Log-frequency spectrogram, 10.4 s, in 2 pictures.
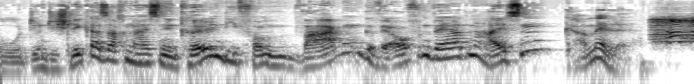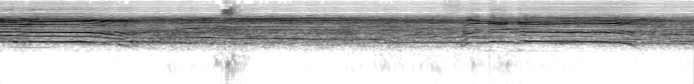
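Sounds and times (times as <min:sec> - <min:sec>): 
speech: 0:00.2 - 0:05.2
crowd cheering effect from sound box: 0:04.9 - 0:10.4.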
